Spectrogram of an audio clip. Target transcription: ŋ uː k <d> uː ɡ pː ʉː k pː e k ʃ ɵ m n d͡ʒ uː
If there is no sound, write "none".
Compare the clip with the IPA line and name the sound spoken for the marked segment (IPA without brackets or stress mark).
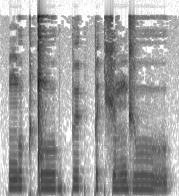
ǃ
